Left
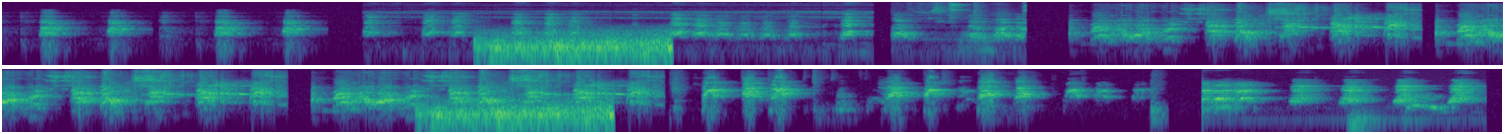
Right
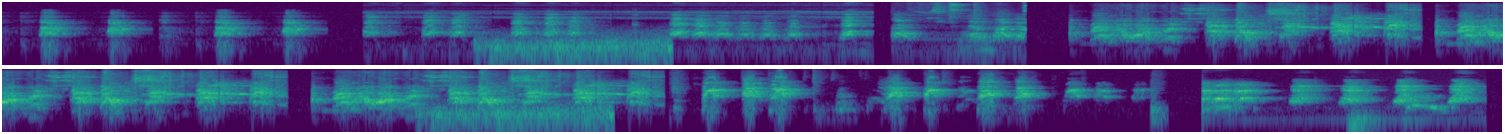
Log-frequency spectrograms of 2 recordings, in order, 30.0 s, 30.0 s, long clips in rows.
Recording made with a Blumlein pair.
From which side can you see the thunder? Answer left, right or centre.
left.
